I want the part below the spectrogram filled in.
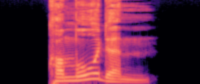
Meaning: strong dative masculine/neuter singular of kommod
- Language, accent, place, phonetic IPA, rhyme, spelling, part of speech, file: German, Germany, Berlin, [kɔˈmoːdəm], -oːdəm, kommodem, adjective, De-kommodem.ogg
